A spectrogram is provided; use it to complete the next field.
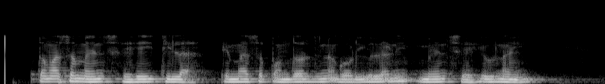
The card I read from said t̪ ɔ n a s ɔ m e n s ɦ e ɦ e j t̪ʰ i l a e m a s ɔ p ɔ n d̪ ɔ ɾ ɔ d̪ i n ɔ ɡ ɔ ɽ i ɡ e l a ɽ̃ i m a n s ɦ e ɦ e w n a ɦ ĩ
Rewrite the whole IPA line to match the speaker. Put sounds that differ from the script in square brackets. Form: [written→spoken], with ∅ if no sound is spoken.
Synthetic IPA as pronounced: t̪ ɔ [n→m] a s ɔ m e n s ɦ e ɦ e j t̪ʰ i l a e m a s ɔ p ɔ n d̪ ɔ ɾ ɔ d̪ i n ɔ ɡ ɔ ɽ i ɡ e l a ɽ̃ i m [a→e] n s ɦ e ɦ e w n a ɦ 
